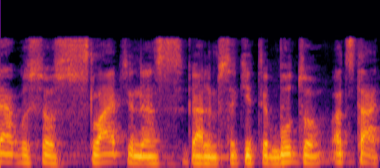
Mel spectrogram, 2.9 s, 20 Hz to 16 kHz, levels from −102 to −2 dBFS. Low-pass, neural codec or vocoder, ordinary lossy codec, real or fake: 7.2 kHz; codec, 16 kHz, 4 kbps, FreqCodec, larger model; AAC, 96 kbps; fake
